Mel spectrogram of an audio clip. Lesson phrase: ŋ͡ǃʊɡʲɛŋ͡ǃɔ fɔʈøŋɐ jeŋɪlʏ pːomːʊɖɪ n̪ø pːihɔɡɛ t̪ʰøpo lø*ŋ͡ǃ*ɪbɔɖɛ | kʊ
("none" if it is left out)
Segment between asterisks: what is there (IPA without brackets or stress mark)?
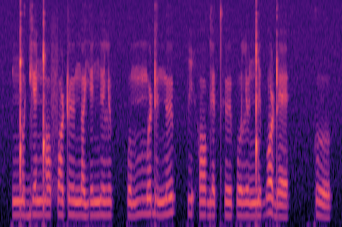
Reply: ŋ͡ǃ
